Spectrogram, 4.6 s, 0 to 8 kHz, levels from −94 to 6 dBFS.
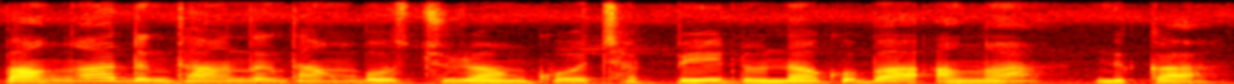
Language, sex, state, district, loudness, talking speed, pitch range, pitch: Garo, female, Meghalaya, West Garo Hills, -17 LUFS, 105 wpm, 220-255 Hz, 235 Hz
